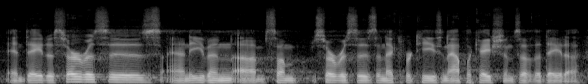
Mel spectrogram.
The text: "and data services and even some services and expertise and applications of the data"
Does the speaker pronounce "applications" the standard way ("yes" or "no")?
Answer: yes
